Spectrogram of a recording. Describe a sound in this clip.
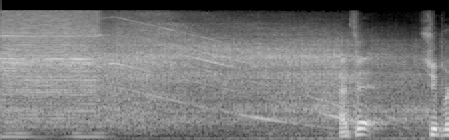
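An angle grinder spins down after being switched off.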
